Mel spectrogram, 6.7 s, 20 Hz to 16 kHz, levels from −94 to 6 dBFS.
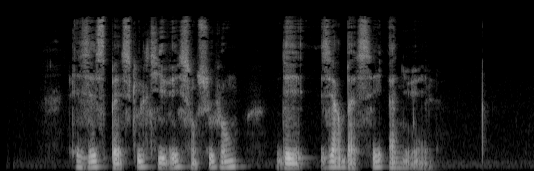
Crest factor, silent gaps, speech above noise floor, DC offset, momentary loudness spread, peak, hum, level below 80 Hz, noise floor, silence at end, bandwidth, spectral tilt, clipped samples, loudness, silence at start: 22 dB; none; 41 dB; under 0.1%; 22 LU; -12 dBFS; none; -70 dBFS; -74 dBFS; 1.3 s; 11.5 kHz; -4 dB/octave; under 0.1%; -33 LUFS; 0.9 s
